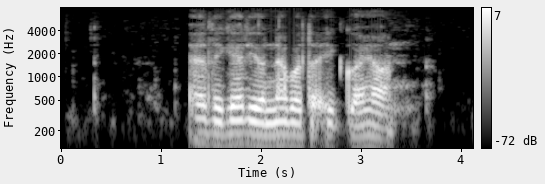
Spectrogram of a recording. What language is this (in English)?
Kalasha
